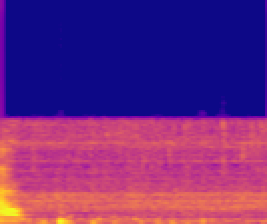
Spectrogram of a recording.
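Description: A steady, even hiss, with a man's voice finishing a word right at the start.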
